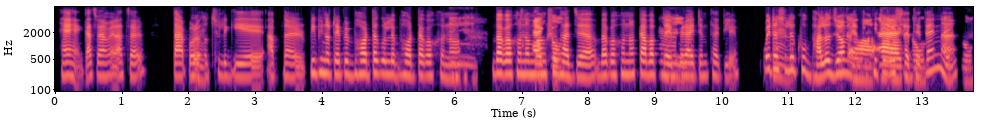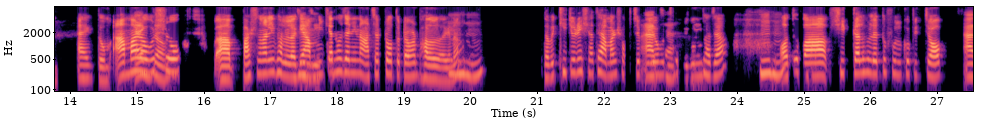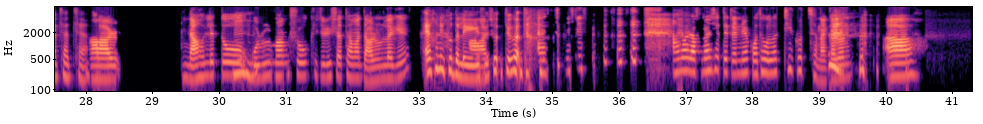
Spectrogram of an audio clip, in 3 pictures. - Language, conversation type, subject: Bengali, unstructured, আপনার প্রিয় খাবারটি কীভাবে তৈরি করেন?
- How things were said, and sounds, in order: static; distorted speech; other background noise; tapping; laughing while speaking: "সত্যি কথা"; giggle; chuckle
